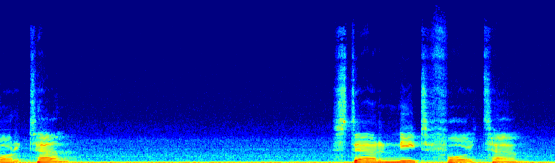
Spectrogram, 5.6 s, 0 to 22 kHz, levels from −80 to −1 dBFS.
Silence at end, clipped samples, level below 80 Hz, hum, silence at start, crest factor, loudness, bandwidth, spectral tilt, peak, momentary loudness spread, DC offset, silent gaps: 0 s; under 0.1%; -50 dBFS; none; 0 s; 22 dB; -24 LUFS; 18.5 kHz; -6.5 dB/octave; -2 dBFS; 12 LU; under 0.1%; none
